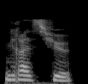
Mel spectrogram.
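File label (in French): "gracieux", French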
